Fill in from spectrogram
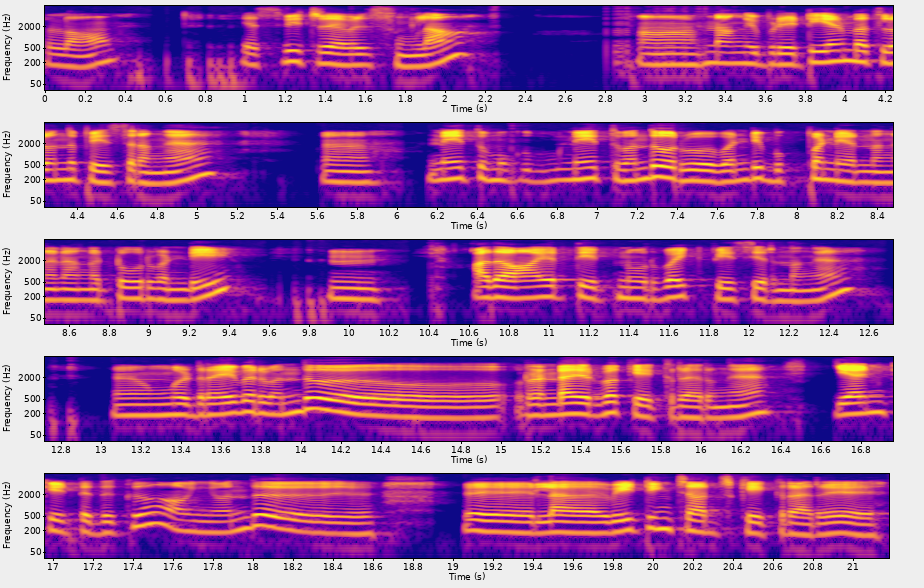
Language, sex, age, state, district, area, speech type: Tamil, female, 45-60, Tamil Nadu, Erode, rural, spontaneous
